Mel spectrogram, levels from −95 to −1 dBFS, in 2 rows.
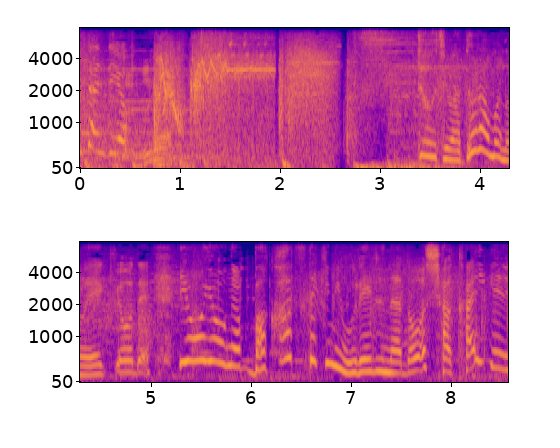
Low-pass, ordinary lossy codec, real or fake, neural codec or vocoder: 7.2 kHz; none; real; none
